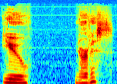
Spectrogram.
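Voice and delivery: imitating a low, quiet put-on voice; deep teasing voice. Retelling the prank on the new anchor, in a deep voice. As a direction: drop the voice low and soft to needle him. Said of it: "he said".

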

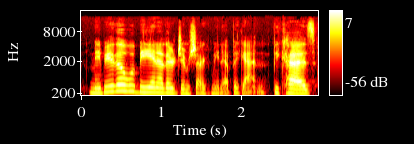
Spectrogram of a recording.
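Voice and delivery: usual speaking voice

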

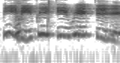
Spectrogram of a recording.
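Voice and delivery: put-on high cackling old hag; old witch voice. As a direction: squeak it out like a witch. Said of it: "using an old witch voice".

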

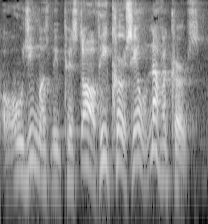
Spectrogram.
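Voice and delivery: high surprised voice; imitating people. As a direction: pitch up, amazed gossip. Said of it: "it's like".

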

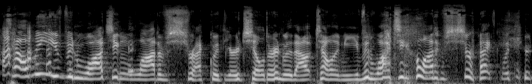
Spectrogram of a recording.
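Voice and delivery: cracking up as she teases her co-host about Shrek; laughing tease. Real, not acted.

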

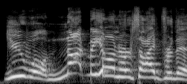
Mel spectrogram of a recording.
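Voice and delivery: loud, high outraged order; retold screaming. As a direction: imitate a dad wailing in indignation. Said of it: "Everybody here is screaming".

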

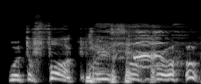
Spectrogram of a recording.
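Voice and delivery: high-pitched mock audience heckle; heckling crowd. Singer mimics the crowd demanding a song, mock indignant heckle. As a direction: imitate an impatient fan calling out, half laughing. Imitating the baffled, impatient crowd.

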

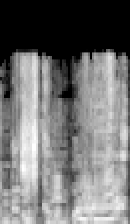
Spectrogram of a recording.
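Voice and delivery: asked high through laughter; high, giggling disbelief; laughing question. Real, not acted. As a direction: laugh while repeating it. Repeating the phrase mid-laugh.

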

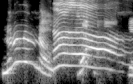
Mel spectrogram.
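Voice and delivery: a fake cry begging to be wanted; hammed-up sobbing plea; mock whining plea. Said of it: "you're just like".

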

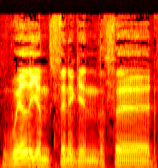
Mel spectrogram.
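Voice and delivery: slow, stately mock-aristocrat name; mock upper-crust. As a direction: announce the name with drawn-out mock grandeur. Mock upper-crust title after Pulitzer joke.

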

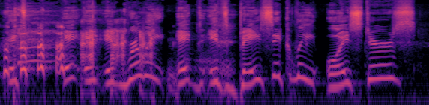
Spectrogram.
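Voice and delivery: talking through laughter; laughing. Real, not acted. Guest laughing at the seawater joke while explaining. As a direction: get the words out while still laughing.

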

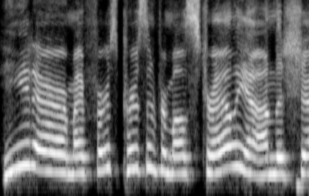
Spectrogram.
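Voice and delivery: high and loud thrilled greeting; light up for a special guest; real excitement. Real, not acted. Host welcoming first Australian guest, real high excitement.

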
